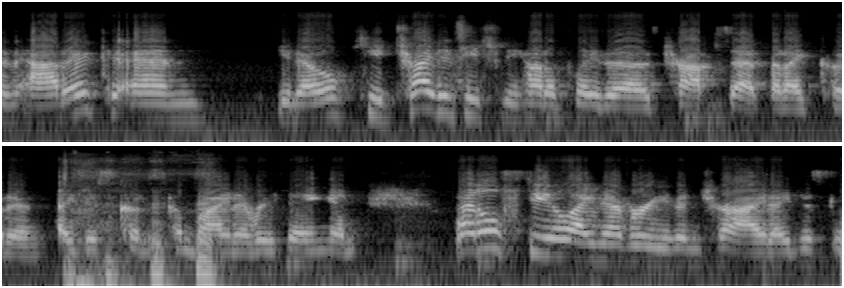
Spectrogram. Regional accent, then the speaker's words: Minnesota, United States; No, I'm not. I'm originally from Minnesota, rural Minnesota, in a town of 6,000 people, born and raised.

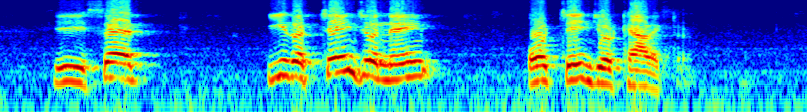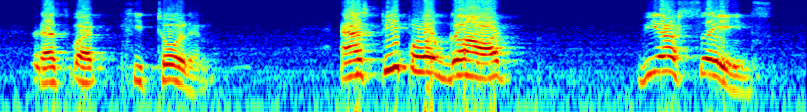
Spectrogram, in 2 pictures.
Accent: India; Many times, especially the ones that we grew up in India

